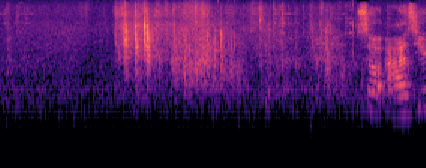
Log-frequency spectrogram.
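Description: Sheets of paper rustle as they are moved.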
